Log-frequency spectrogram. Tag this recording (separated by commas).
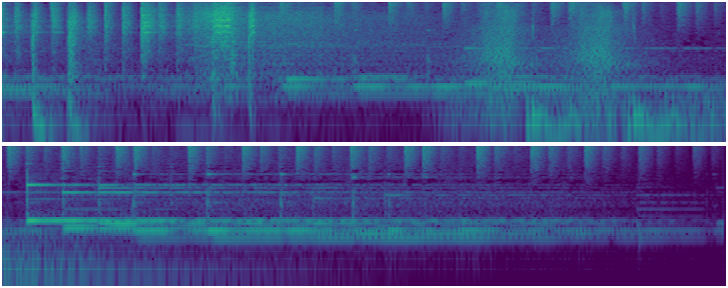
Music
